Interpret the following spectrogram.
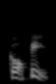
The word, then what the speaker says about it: confit: Confit. So what's the confit. It's pronounced Confit.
